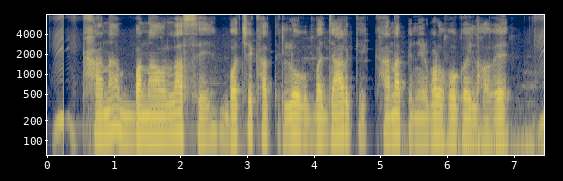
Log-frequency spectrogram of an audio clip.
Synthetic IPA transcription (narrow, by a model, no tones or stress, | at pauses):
kʰanabənawlasebət͡ʃekʰat̪iɾloɡbəd͡ʒaɾkekʰanapeniɾbʱəɽɦoɡəɪlɦəbe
